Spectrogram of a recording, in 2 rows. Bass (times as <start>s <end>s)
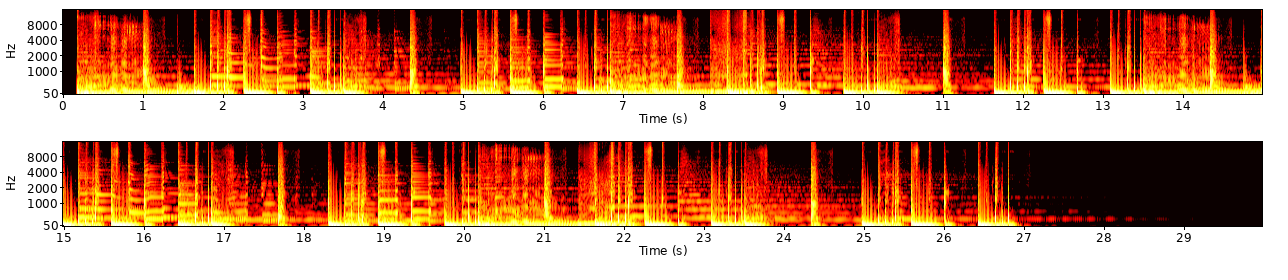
0.1s 3.8s, 5.0s 10.5s, 11.8s 17.1s, 18.3s 23.8s, 25.0s 26.9s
